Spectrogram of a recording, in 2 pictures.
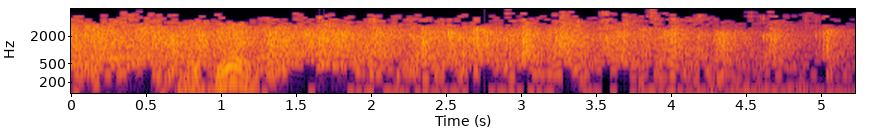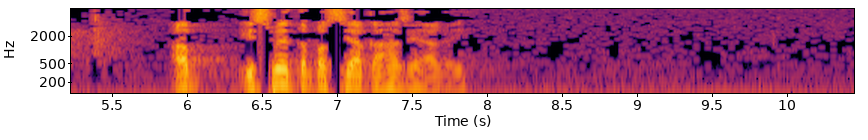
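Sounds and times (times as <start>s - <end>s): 
audience clapping in welcome: 0.0s - 5.7s
speech: 5.9s - 8.0s.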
